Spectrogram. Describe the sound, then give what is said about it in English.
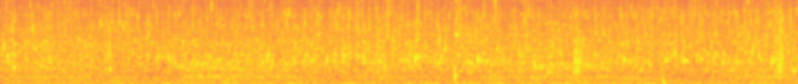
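A tiny babbling brook of cold water trickles along a hiking loop near Dahlonega, Georgia, a faint, even wash of flowing water with light splashy detail and no voices. “On another tiny little stream, Babbling Brook.”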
